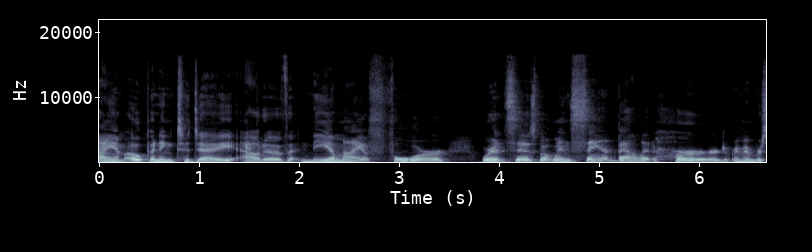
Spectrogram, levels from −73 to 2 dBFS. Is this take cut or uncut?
uncut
